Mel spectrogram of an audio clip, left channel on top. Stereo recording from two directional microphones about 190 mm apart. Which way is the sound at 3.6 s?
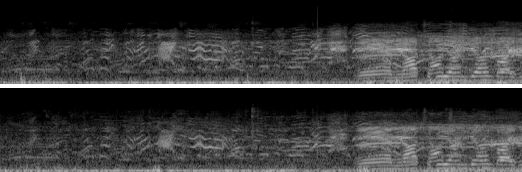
45° left (ahead or behind).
